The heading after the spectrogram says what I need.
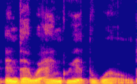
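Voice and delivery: ordinary talk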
